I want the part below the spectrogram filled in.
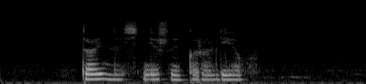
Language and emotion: Russian, sad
